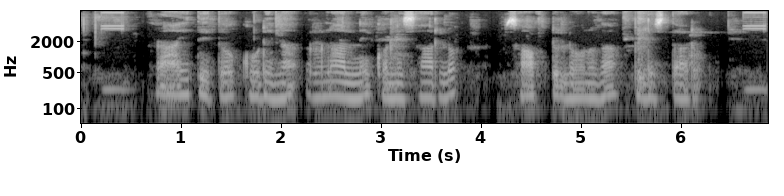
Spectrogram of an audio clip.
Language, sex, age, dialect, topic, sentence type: Telugu, female, 46-50, Central/Coastal, banking, statement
